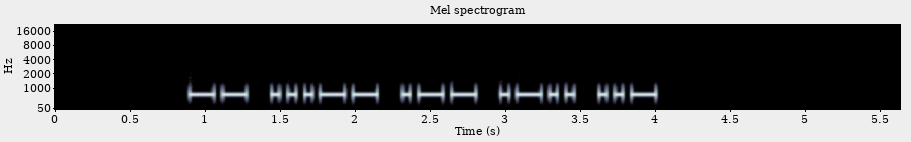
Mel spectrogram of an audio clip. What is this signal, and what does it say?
Morse code, heard as a keyed tone, about 21 wpm, 700 Hz. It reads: M3WLU
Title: DXCC-100 Call Signs - 5 Characters - Repeated 3x - 22wpm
